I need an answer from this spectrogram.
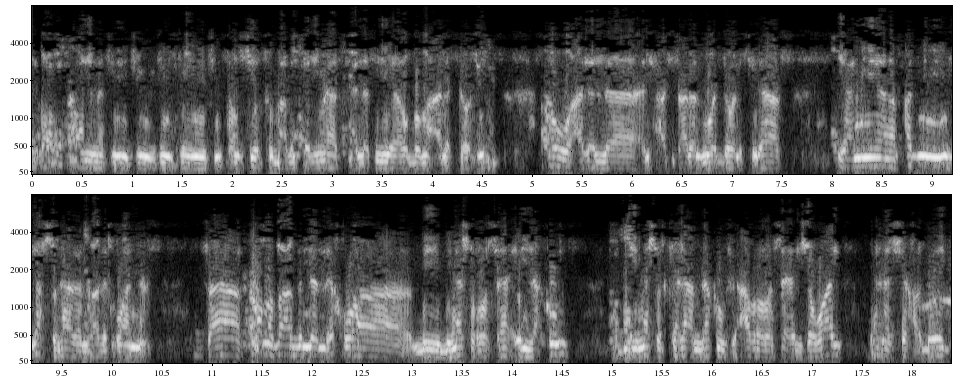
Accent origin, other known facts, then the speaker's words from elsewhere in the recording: Benghazi, Libya; نعم، انا من بنغازي يا شيخنا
